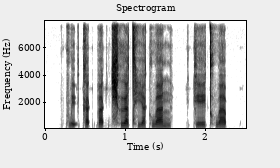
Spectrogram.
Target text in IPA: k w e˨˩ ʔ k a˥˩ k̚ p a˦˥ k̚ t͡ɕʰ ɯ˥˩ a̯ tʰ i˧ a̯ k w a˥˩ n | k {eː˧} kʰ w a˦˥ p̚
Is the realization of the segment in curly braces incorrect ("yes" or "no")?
yes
